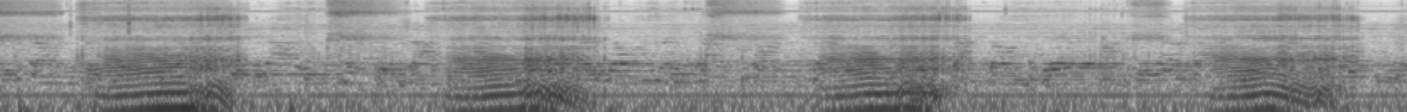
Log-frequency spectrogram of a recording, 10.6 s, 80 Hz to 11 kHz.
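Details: Man sleeping and snoring loudly and rhythmically, about one rattling snore every 2.5 seconds with a low rough vibration on each breath, with some background sound.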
